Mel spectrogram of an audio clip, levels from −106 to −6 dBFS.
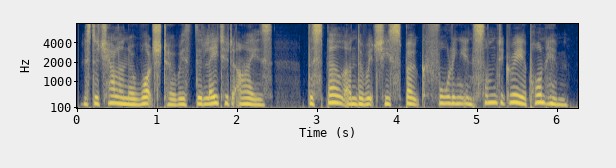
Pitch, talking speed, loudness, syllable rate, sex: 210 Hz, 180 wpm, -20 LUFS, 5.1 syllables/s, female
